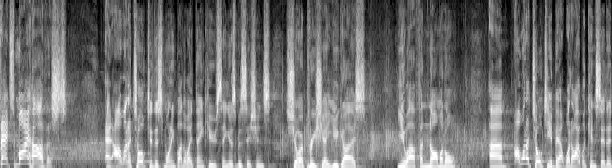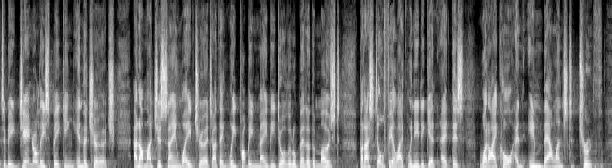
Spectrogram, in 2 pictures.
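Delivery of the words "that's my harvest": shouted loud and high. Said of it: "One more time".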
